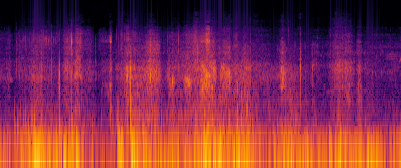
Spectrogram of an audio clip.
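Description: Wind buffeting an action camera's microphone, with irregular rubbing and knocking as a large trevally and gear are handled in a small outrigger canoe.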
